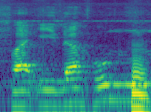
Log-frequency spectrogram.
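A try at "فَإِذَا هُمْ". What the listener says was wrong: Faida. Nah, fa-nya pendek.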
